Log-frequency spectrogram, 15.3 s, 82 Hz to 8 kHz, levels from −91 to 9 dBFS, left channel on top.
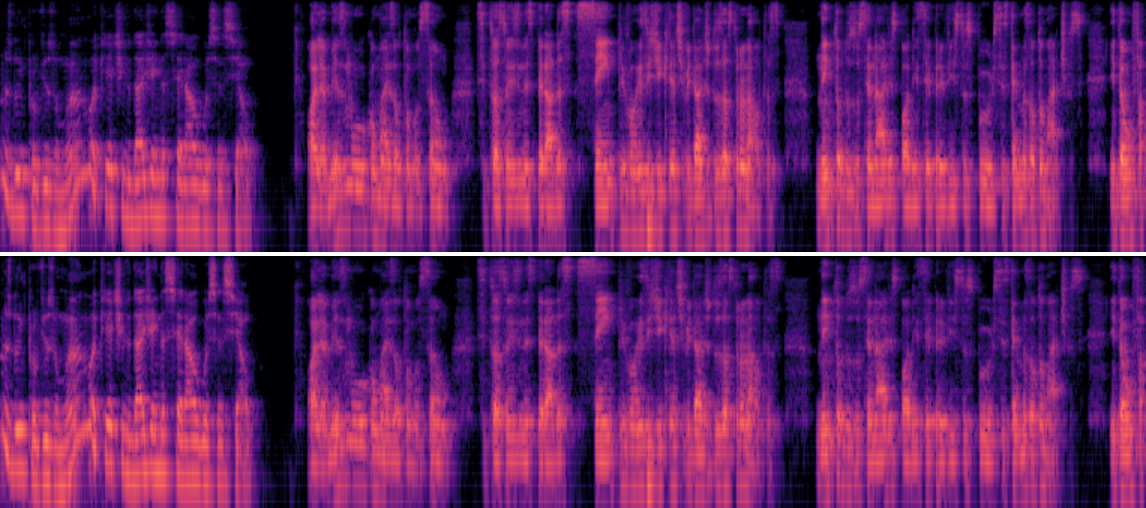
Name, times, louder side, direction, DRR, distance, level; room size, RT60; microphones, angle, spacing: voice 1, 0.0-3.3, right 4 dB, 50° right, 0.5 m, -28 dB
voice 2, 4.1-15.2, left 2 dB, 25° left, 0.8 m, -29 dB
5.2 x 4.6 x 6.1 m
head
